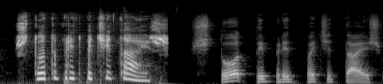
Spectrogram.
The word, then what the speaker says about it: предпочитаешь: Aqui você pode ver que essa letra é pronunciado como se fosse um A. Isso aqui é a letra O, só que é pronunciado como se fosse um A. Ok? Então, предпочитаешь, não предпочитаешь.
